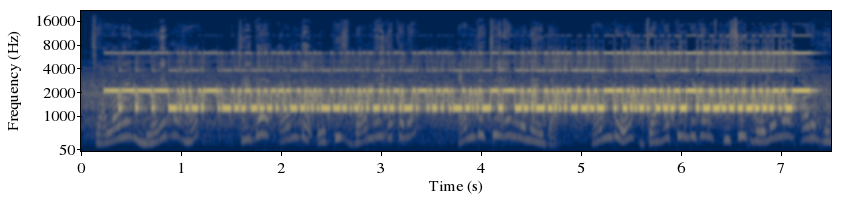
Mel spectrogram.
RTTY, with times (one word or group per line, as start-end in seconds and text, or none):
1.4-1.7 EL
1.9-2.5 PARE
2.7-4.3 DALEKPEROV
4.5-5.0 ERA
5.2-6.3 MUSULMA
6.5-6.6 I
6.8-7.1 LA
